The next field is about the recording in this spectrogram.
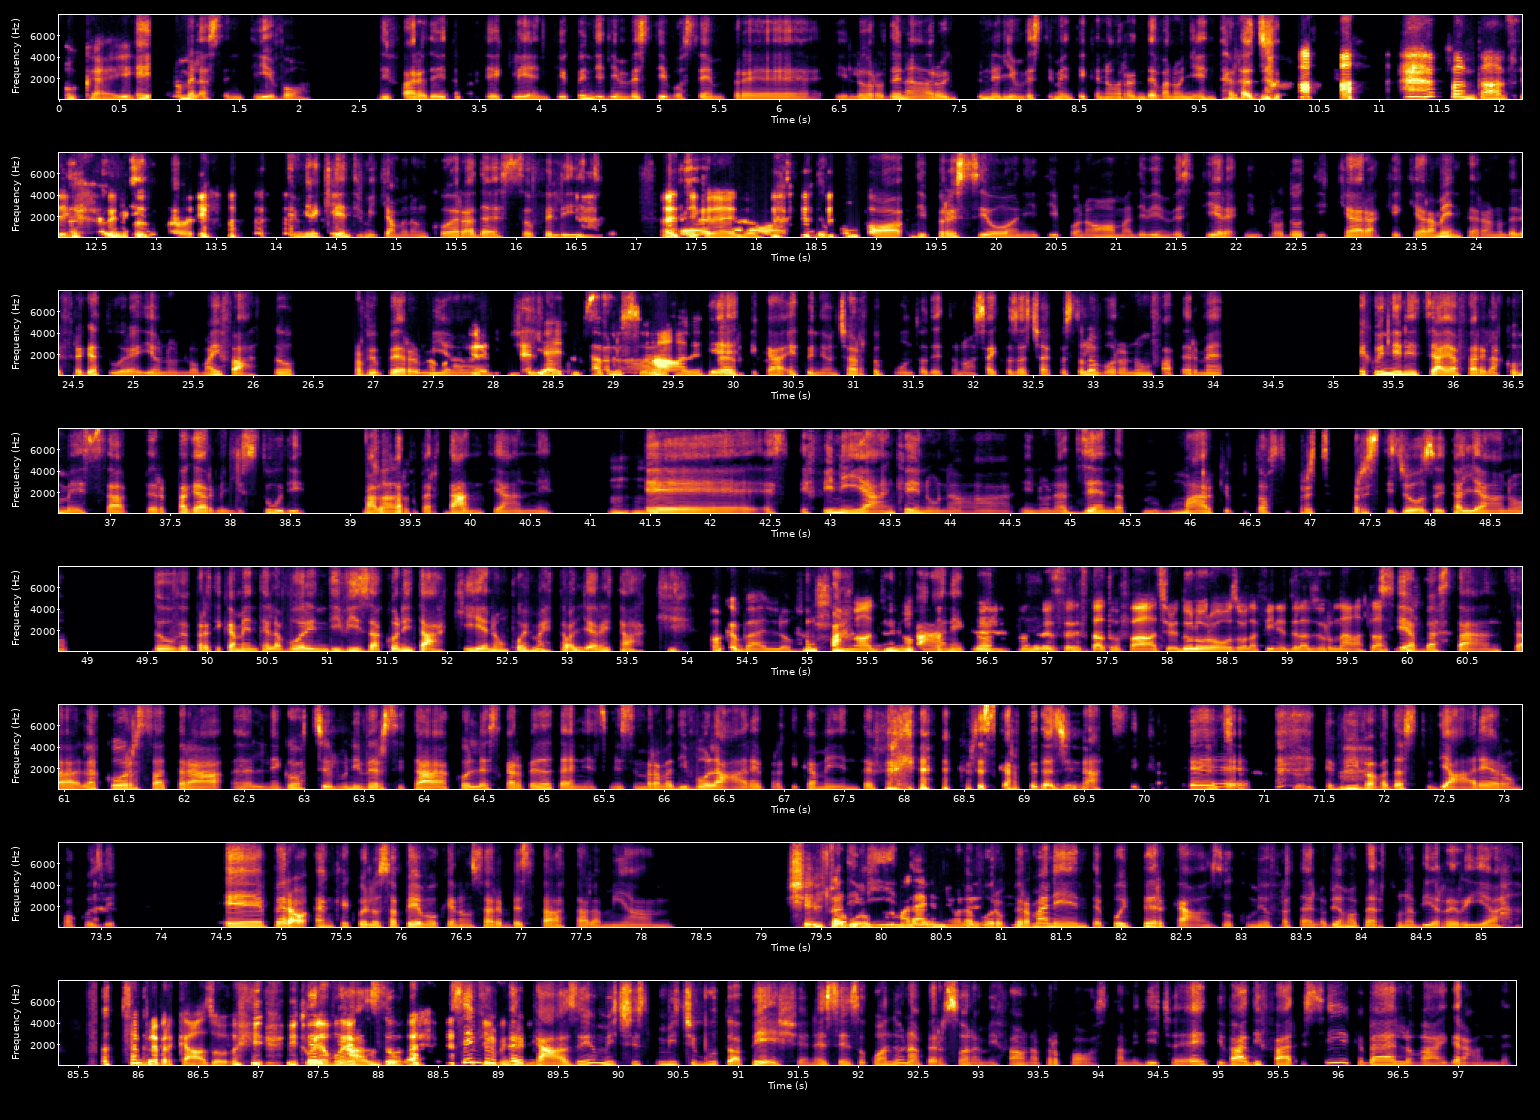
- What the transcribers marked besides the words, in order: other background noise; laughing while speaking: "niente alla gen"; laugh; laughing while speaking: "questa"; chuckle; chuckle; chuckle; "proprio" said as "propio"; snort; chuckle; snort; laughing while speaking: "Perché"; put-on voice: "Evviva, vado a studiare"; chuckle; chuckle; laughing while speaking: "i"; chuckle; laughing while speaking: "ti vedi"; chuckle
- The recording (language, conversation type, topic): Italian, podcast, Quali consigli daresti a chi vuole cambiare carriera?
